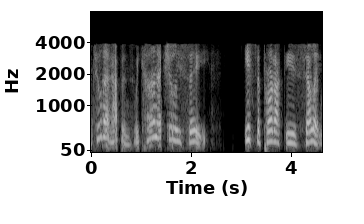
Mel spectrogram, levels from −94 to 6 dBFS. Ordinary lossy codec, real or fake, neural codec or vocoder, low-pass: AAC, 16 kbps; real; none; 7.2 kHz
